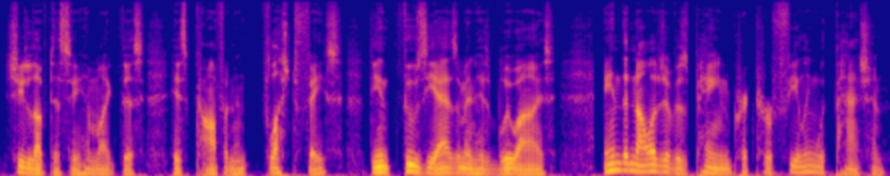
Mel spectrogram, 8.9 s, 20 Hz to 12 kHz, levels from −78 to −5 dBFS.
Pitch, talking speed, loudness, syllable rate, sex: 90 Hz, 190 wpm, -21 LUFS, 5.0 syllables/s, male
